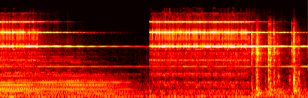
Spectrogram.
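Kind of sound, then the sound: signal or alarm, telephone bell ringing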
